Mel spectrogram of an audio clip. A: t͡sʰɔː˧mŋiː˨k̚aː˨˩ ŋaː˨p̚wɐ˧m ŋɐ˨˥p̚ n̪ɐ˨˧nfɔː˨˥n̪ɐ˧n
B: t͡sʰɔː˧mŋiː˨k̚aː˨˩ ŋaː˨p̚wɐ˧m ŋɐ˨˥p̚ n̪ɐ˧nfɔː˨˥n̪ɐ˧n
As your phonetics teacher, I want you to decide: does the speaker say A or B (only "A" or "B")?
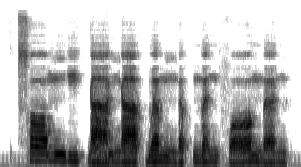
B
